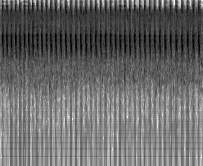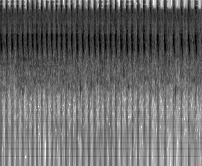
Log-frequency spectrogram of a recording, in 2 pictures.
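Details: Kapas tembak singing of a pied triller, recorded as a training master for songbirds: very fast, machine-like rattle of high, clipped notes, steady and continuous throughout.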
